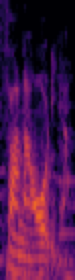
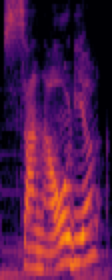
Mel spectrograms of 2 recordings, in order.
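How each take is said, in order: First: The first consonant is pronounced as a th sound. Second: The first consonant is pronounced as an s sound. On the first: "en lugar de" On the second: "era seseante ... no se hace distinción entre los fonemas s y z"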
